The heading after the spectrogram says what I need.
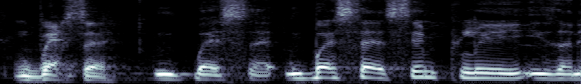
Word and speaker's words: Mkpese: What's the correct pronunciation? Mkpese. Mkpese.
